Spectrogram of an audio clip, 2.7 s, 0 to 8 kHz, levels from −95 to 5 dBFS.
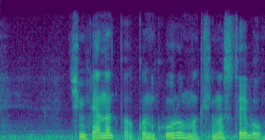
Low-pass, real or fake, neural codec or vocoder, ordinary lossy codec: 7.2 kHz; fake; vocoder, 44.1 kHz, 80 mel bands, Vocos; none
